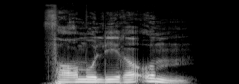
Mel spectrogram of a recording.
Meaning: inflection of umformulieren: 1. first-person singular present 2. first/third-person singular subjunctive I 3. singular imperative
- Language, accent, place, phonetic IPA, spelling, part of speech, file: German, Germany, Berlin, [fɔʁmuˌliːʁə ˈʊm], formuliere um, verb, De-formuliere um.ogg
